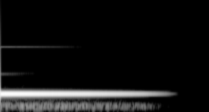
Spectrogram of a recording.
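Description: A single bell-like chime, struck just before and ringing on one clear tone that fades away about one and a half seconds in. It is the cue between the end of a listening-test dialogue and the repeat of the question.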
